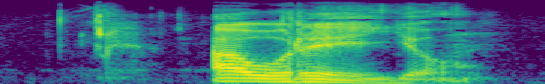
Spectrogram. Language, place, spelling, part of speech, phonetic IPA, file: Occitan, Béarn, aurelha, noun, [awˈɾeʎo], LL-Q14185 (oci)-aurelha.wav
- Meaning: ear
